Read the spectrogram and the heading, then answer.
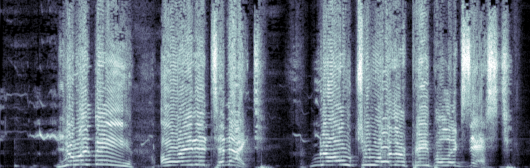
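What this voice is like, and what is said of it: Over-the-top Ric Flair impression. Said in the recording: “my Flair impression ... I can do the over the top, like the Hogan ... that's my Flair”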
